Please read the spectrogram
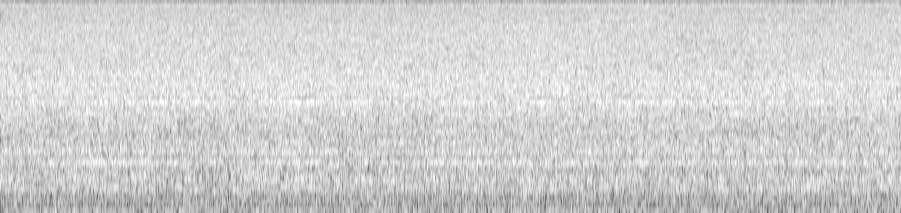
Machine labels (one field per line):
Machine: fan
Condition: normal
